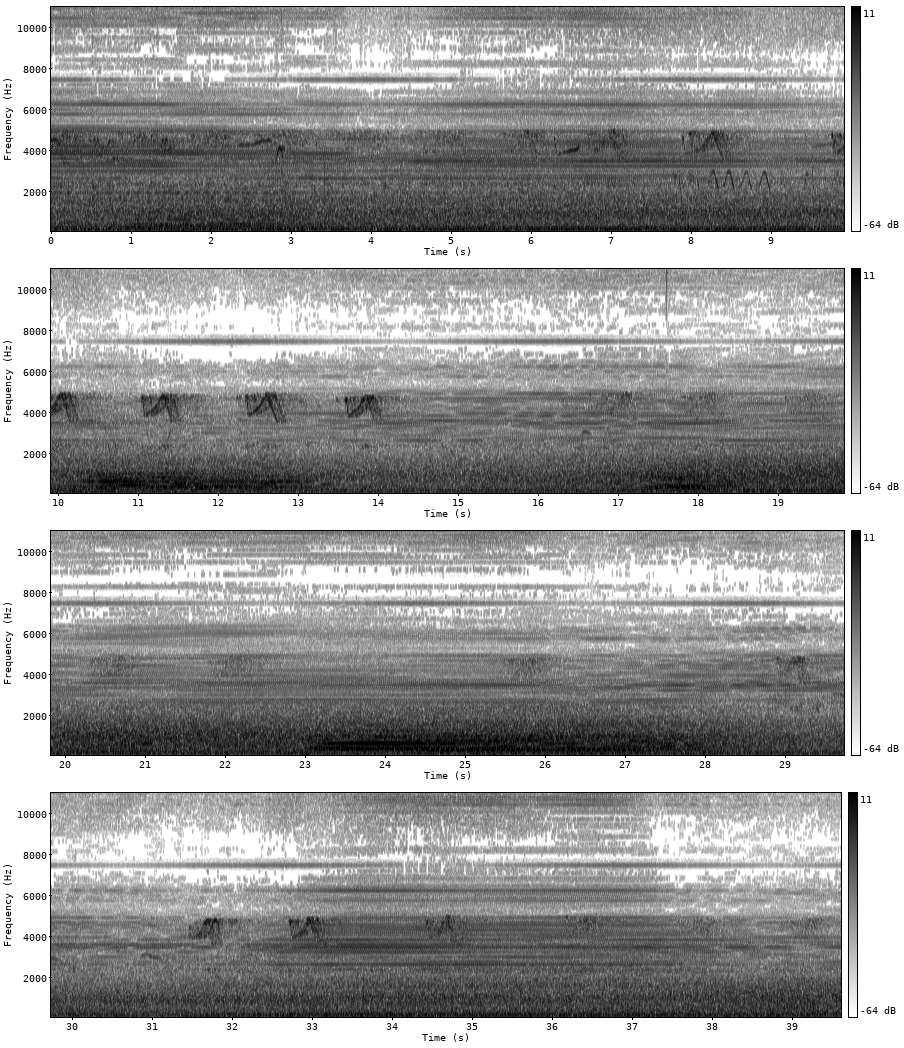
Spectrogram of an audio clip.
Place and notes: CLUI Houston yard and shoreline with industrial EMF buzz
TX, USA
